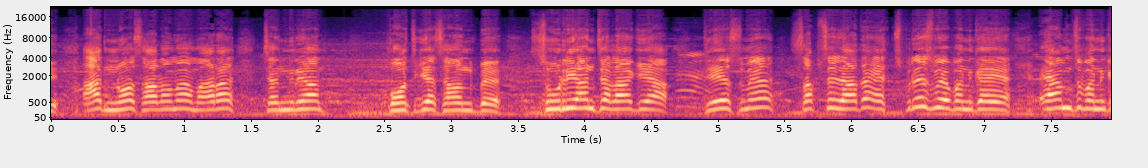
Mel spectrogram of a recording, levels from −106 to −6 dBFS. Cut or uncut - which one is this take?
uncut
